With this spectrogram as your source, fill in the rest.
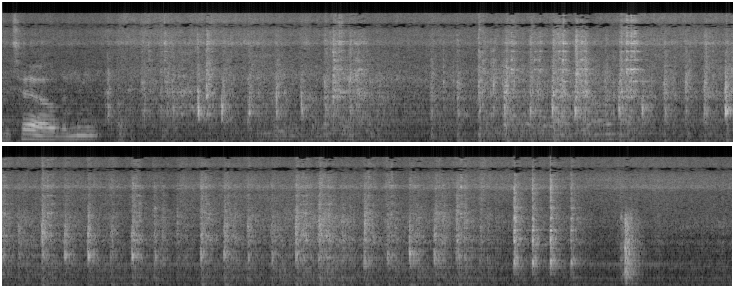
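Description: A spatula scrapes and clatters in a frying pan.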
